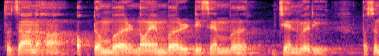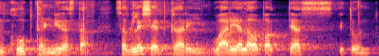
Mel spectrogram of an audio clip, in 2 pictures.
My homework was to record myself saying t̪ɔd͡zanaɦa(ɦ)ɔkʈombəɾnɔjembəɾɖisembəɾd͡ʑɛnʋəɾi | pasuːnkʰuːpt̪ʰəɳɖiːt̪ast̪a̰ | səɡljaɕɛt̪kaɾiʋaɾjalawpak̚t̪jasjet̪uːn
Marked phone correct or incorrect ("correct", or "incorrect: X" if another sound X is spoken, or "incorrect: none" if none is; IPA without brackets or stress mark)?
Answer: incorrect: none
